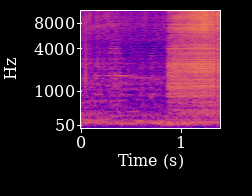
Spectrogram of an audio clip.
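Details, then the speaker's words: 2010 Fiat Palio Fire 1.0, rear suspension pressed by hand: a short rubbing creak from the handbrake cable chafing at the axle, louder when loaded; stops when the cable is pulled away; rear springs already replaced for tyre rubbing the arch. "Aí eu vou agora pressionar e vou mostrar como era a zoada. E era bem mais alto."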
